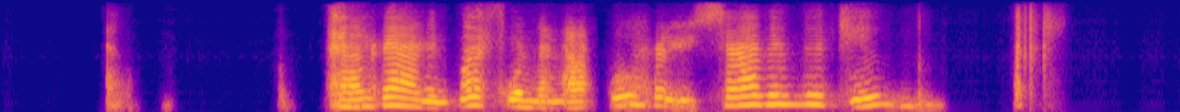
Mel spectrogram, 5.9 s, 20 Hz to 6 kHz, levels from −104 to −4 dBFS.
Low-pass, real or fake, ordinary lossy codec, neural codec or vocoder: 5.4 kHz; fake; MP3, 48 kbps; codec, 16 kHz, 0.5 kbps, FreqCodec, smaller model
